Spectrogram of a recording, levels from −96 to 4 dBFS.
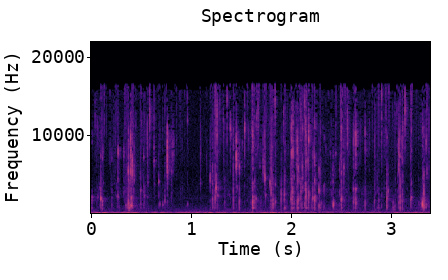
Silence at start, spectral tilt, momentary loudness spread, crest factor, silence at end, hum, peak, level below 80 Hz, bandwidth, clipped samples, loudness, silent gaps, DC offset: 0 s; -0.5 dB/octave; 5 LU; 26 dB; 0 s; none; -18 dBFS; -54 dBFS; 17 kHz; under 0.1%; -46 LUFS; none; under 0.1%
